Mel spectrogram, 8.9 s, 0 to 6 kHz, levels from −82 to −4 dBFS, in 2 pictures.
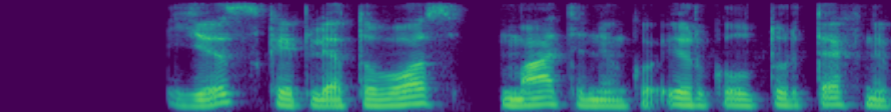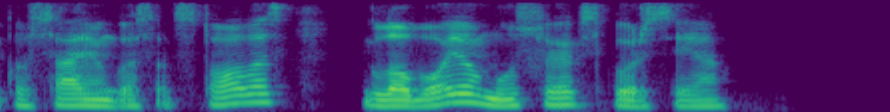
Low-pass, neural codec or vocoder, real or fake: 5.4 kHz; none; real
